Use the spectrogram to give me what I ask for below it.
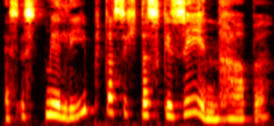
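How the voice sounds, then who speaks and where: A man voicing Alice, a polite little girl, in a high, breathy falsetto as he reads a story aloud. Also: sing-song, measured pace, mellow, heavily acted. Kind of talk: audiobook reading.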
